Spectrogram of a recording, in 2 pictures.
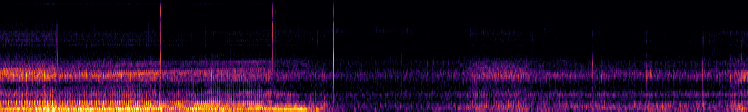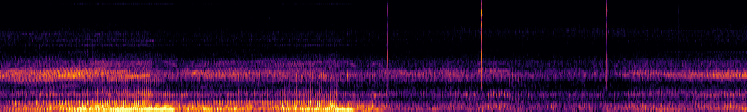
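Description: A motor vehicle's engine running, loud for the first six seconds and again from about fifteen to twenty-two seconds, dropping away in between, with a few sharp clicks.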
